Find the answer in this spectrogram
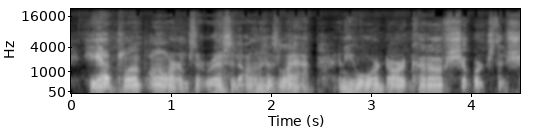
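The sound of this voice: It is an unforced reading voice. The pitch variation is ordinary.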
